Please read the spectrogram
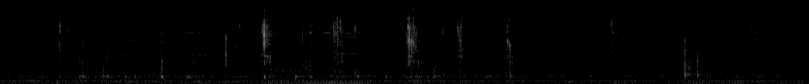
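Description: Close-miked chewing of crunchy cereal with granola clusters, mouth closed: irregular crisp crunches, the loudest a little under three seconds in and again at about four seconds.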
